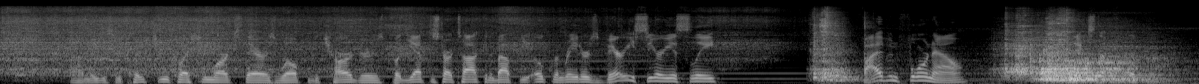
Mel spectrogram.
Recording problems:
household noises; very loud; throughout; 4 dB above the speech
background music; faint; throughout; 25 dB below the speech

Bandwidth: 16 kHz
